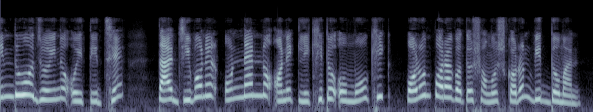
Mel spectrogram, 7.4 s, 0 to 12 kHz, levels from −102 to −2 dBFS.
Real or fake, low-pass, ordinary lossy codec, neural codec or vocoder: fake; 7.2 kHz; AAC, 48 kbps; codec, 16 kHz, 8 kbps, FunCodec, trained on LibriTTS, 25 frames a second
